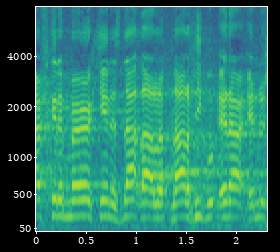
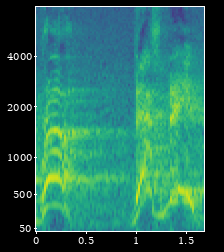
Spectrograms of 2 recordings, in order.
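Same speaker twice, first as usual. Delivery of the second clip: high, giddy bruh that's me; bursting to tell the janitor; excited; 9 semitones higher, much slower than usual. Retold or imitated. I'm so excited.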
